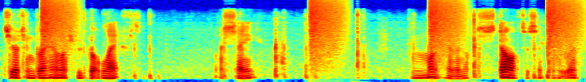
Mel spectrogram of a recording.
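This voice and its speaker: A man with a monotone voice giving rambling, self-deprecating commentary on his own gameplay, full of ums. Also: low-pitched, unhurried, long pauses. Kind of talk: casual let's-play commentary. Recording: loud background noise and keyboard clicks.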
